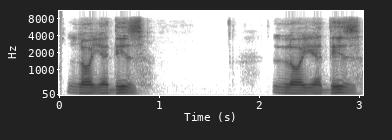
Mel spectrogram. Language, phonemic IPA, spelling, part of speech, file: Pashto, /loeˈd̪id͡z/, لوېديځ, noun, لوېديځ.ogg
- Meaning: west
